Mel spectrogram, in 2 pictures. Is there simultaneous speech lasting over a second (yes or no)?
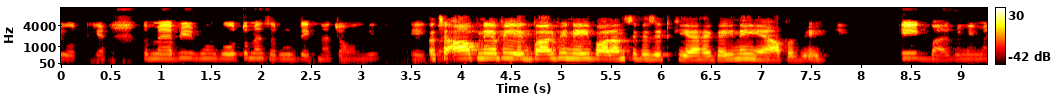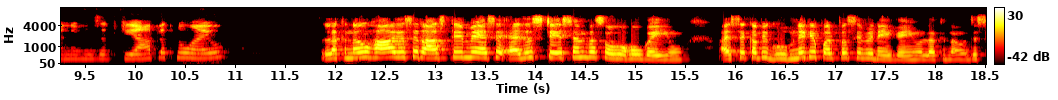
no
